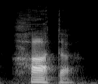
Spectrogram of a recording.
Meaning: house, home, hut
- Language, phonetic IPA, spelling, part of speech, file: Belarusian, [ˈxata], хата, noun, Be-хата.ogg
